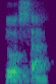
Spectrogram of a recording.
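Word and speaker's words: Doose: marked cognitive regression is two's a syndrome which is pronounced as uh dosa myoclonic aesthetic epilepsy and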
